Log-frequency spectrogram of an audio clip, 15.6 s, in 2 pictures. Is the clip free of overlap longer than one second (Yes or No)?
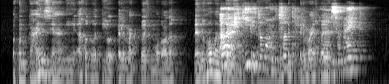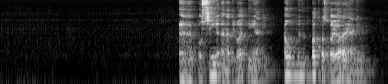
No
